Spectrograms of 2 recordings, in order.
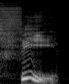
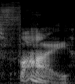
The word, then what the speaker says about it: Phi: But yeah, it's actually not Fee. It is Phi, apparently.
